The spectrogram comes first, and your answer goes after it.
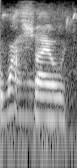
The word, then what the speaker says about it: wassail: Wassail would be brilliant to cover it all on its own. Yeah, that's right. Incredibly good fun. And if the weather's good enough, they take the wassails to the Procession through, orchard.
